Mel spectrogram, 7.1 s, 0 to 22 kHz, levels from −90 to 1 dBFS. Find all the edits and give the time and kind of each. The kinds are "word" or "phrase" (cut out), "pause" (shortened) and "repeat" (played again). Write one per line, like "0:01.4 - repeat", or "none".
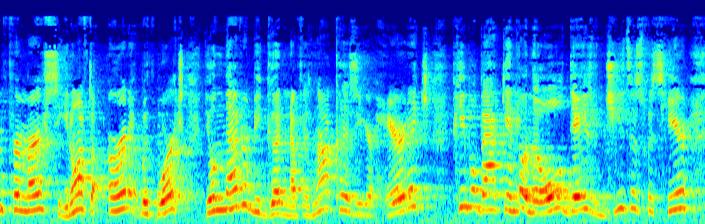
0:01.6 - word
0:05.2 - word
